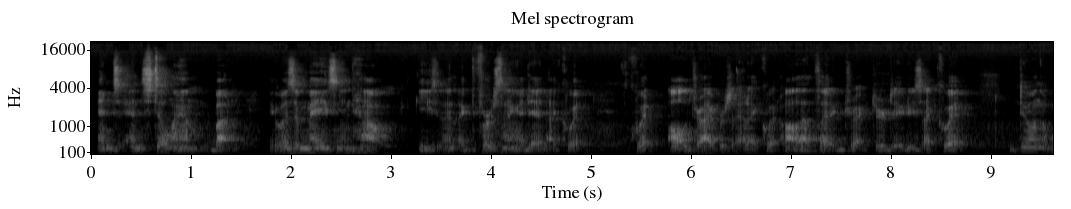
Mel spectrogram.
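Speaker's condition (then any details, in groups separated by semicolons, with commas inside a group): ALS; slow-progressing form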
